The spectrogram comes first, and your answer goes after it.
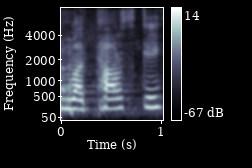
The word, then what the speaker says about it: Latowski: We used to learn how to spell it as a child by saying "let of sky." Let us sky.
